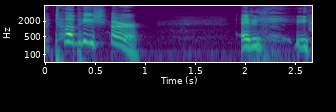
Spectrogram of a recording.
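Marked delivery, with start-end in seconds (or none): 0.1-1.0 high, loud mock Irish accent; hammed-up Irish accent, pitched high. Bo joking in a hammed-up Irish accent. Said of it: "react to the accent".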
